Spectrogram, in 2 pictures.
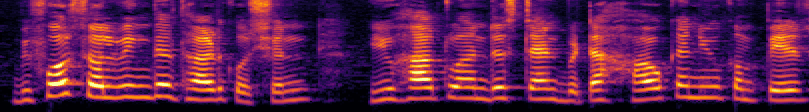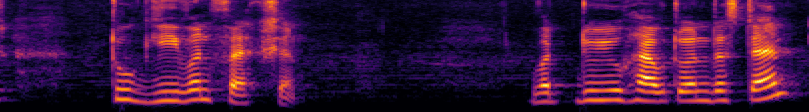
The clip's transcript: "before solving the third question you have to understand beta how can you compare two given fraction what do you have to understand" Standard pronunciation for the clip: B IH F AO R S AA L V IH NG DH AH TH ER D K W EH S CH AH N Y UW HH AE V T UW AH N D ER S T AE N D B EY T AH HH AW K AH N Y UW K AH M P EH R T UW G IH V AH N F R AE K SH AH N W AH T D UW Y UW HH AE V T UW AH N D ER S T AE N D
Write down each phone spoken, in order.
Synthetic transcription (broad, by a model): B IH F AO R S AA L V IH NG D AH T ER D K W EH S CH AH N Y UW HH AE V T UW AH N D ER S T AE N D B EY T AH HH AW K AH N Y UW K AH M P EH R T UW G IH V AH N F R AE K SH AH N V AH T D UW Y UW HH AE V T UW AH N D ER S T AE N D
